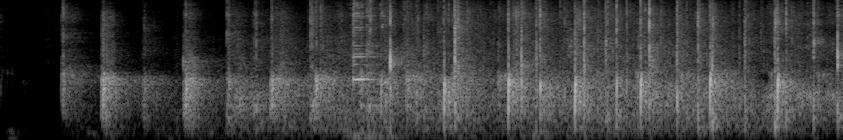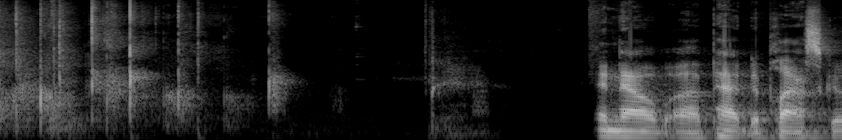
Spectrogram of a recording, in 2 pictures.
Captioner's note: applause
